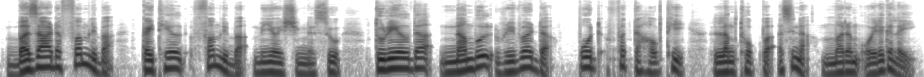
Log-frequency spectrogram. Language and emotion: Manipuri, neutral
